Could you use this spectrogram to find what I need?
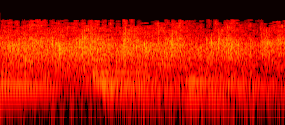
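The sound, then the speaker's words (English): A church audience claps together in praise, a dense, continuous wash of hand claps with no pauses. It stays steady and fairly loud throughout. “Give Jesus one more big hand clap of praise.”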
